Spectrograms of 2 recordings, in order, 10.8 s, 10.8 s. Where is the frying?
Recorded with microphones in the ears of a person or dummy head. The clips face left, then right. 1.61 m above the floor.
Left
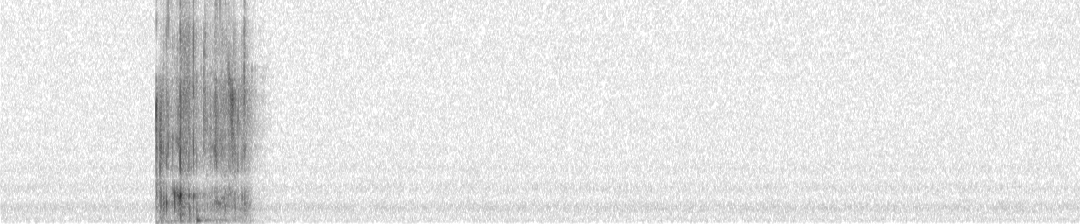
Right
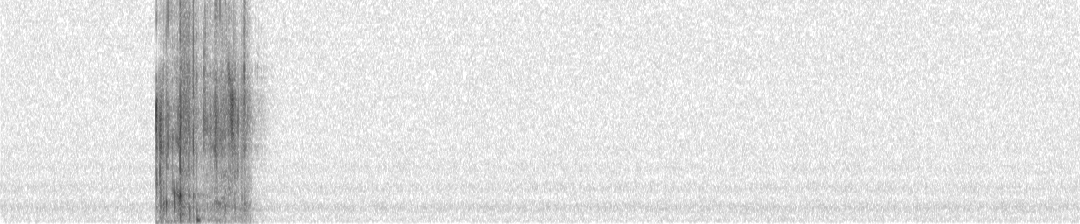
No frying in this recording.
